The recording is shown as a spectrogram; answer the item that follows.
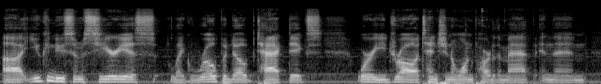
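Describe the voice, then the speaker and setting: A man's voice: on the low side, fairly even intonation, normal speed, background noise. Tired man rambling over a game replay. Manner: rambling, with many ums and uhs. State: very tired, late at night. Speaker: channel host commenting on his own match. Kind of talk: casual replay commentary.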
